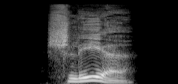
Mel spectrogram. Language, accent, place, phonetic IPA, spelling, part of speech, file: German, Germany, Berlin, [ˈʃleːə], Schlehe, noun, De-Schlehe.ogg
- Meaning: sloe, blackthorn (fruit and tree)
